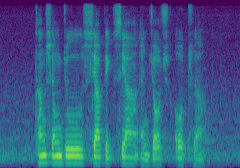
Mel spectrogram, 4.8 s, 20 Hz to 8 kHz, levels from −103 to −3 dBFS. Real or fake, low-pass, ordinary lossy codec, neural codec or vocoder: real; 7.2 kHz; none; none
